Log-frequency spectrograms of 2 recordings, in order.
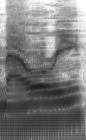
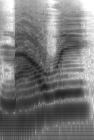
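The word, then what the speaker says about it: Māori: know if you would be interested in a Mallory mask from his people I am I think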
